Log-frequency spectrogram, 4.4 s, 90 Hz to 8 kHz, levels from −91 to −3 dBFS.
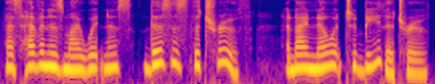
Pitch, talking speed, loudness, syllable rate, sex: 215 Hz, 235 wpm, -16 LUFS, 5.0 syllables/s, female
